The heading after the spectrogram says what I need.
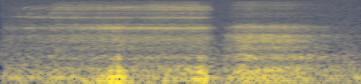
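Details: Elderly female Labrador sleeping while her family was worried about her: soft, low snoring breaths with two snorty inhalations over a faint steady room hum.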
